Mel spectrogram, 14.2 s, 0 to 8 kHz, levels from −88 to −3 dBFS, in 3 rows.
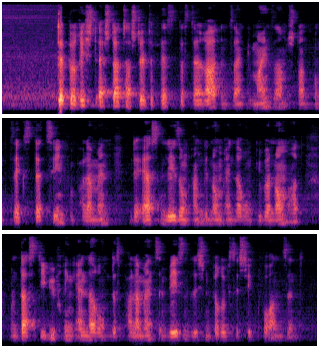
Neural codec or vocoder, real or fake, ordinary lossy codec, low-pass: vocoder, 24 kHz, 100 mel bands, Vocos; fake; none; 7.2 kHz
